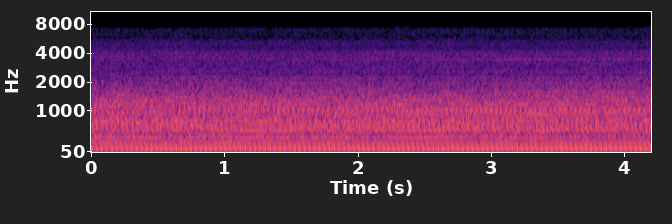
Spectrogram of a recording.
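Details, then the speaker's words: 2014 Troy-Bilt Bronco, Kohler 17 HP, cold start after about an hour sitting, with new Hipa carburetor and gaskets and adjusted throttle control: settles into smooth even idle, no misses or hunting; normal idle. "So we'll go cold start number 2 here. That's great. That new Hipa carburetor saved this Troy-Bilt Bronco."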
